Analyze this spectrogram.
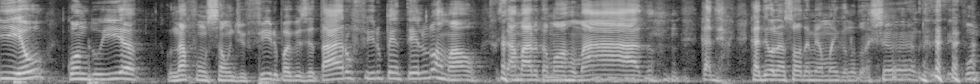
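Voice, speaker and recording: His delivery moves along fairly quickly. This man's pitch rises and falls in an ordinary way. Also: fairly high pitch for a man. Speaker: physician and elder-care facility manager, union president. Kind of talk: podcast interview. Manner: fast.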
